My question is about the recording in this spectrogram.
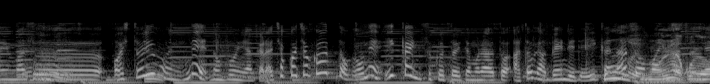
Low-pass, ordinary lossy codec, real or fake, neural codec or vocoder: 7.2 kHz; none; real; none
